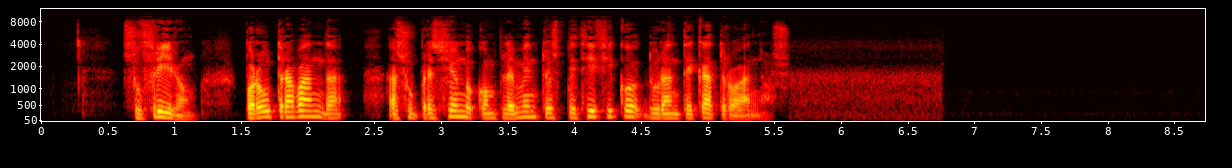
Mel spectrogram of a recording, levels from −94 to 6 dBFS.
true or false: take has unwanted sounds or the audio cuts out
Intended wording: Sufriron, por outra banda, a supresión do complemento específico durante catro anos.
false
